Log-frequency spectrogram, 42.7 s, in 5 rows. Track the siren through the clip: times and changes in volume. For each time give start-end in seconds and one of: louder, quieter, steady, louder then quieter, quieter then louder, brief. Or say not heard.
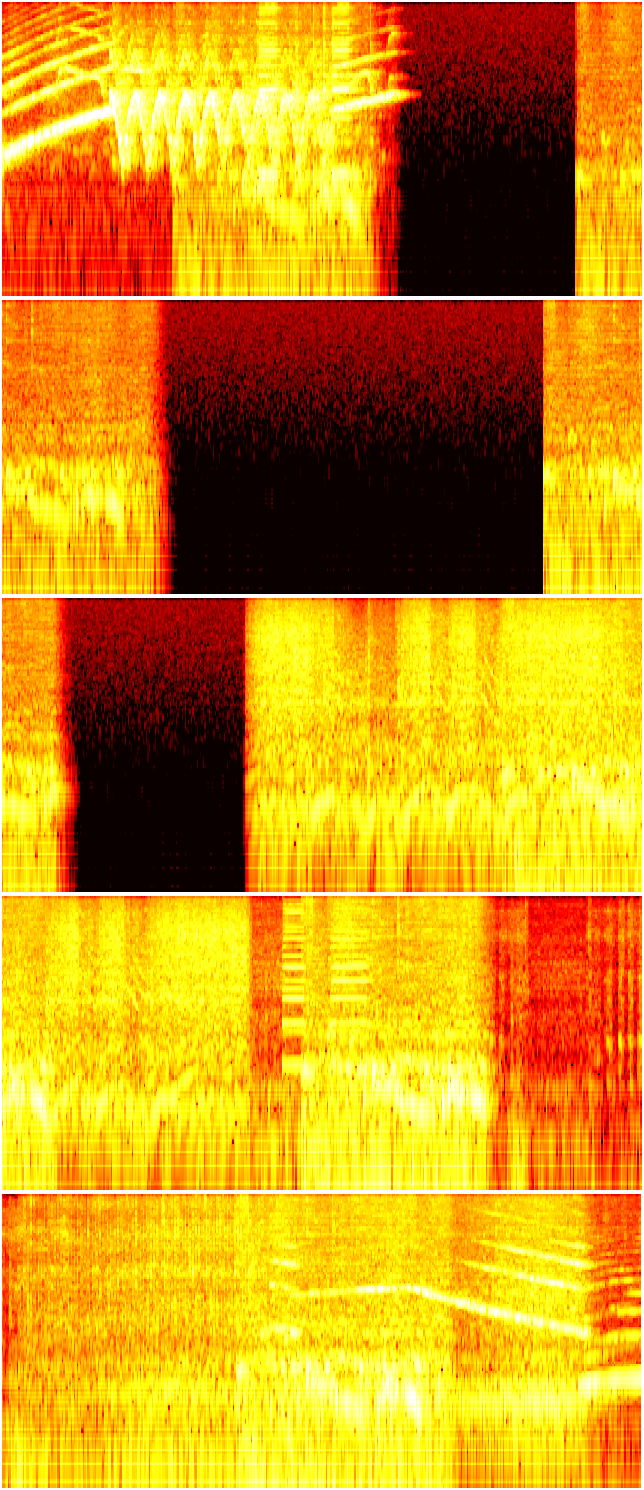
0.0-5.2 quieter
37.6-42.6 louder.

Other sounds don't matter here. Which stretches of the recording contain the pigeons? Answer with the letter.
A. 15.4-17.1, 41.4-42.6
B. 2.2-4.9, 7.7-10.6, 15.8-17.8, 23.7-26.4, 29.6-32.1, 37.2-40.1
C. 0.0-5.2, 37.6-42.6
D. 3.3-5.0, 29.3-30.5
B.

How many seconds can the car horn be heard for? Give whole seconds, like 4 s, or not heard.
3 s.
